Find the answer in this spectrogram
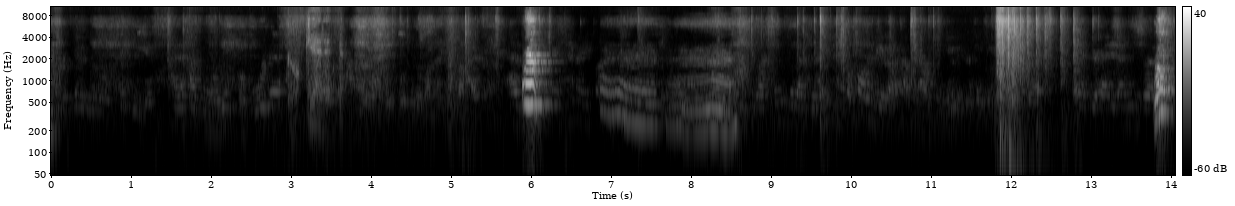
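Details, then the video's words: Boxer dog, vocal and afraid to get a ball toy from under a shopping bag, gives wavering whiny moans around 7 to 8 seconds, with a sharp bark near 6 seconds, another loud burst near 12, and faint human speech. "Vocal Boxer dog afraid of toy"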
